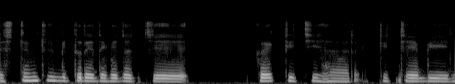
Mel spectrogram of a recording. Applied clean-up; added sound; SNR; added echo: neural diffusion model UNIVERSE++.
